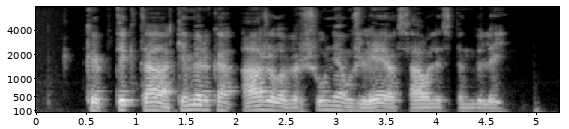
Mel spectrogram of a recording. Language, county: Lithuanian, Kaunas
